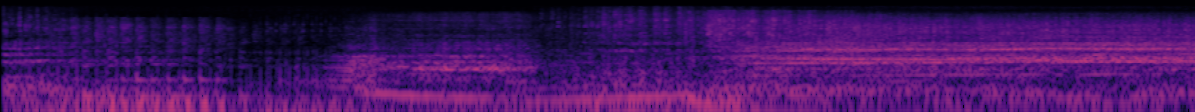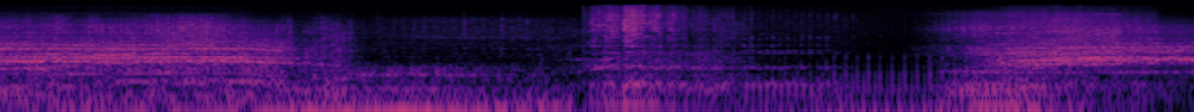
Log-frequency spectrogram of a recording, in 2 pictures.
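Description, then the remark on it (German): A dinosaur roar: loud, drawn-out bellowing growls with deep rumbling and rasping, rising and falling in several long waves over about twelve seconds, with no talking. “was hörst du? Dinosaurier! Genau, einen Dinosaurier.”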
